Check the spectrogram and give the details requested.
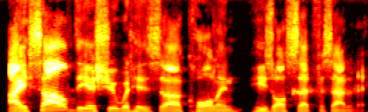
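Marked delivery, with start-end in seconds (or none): none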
